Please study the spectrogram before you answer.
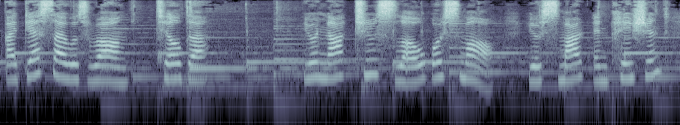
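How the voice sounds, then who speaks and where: Woman playing a cheeky male squirrel, storybook character, high voice, taunting chatter, music behind. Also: slow. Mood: admitting, amazed. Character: mischievous teasing male squirrel.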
